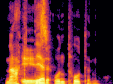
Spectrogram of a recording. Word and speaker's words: Nacht der Untoten: Nacht der Untoten, or however you pronounce it. – Nacht der Untoten.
